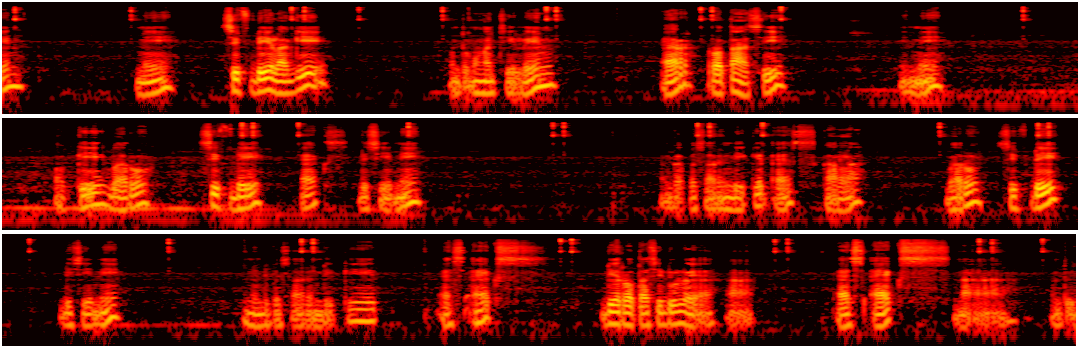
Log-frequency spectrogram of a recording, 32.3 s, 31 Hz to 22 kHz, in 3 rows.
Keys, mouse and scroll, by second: 1.6 shift+d, 3.0 click, 4.0 s, 7.2 click, 12.2 shift+d, 13.1 click, 14.7 r, 17.7 click, 20.1 shift+d, 21.2 click, 23.3 s, 25.1 s, 27.0 r, 31.4 click.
